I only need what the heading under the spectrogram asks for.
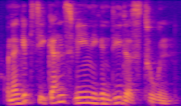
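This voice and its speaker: A middle-aged man hosting a motivational podcast, talking lively and acting out little everyday scenes in changing voices. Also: medium pitch, moderate pace. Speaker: podcast host and coach.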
